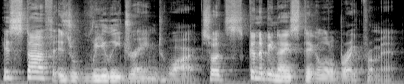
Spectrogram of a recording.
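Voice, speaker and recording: A man giving scripted film review commentary in a blunt, exasperated, sardonic way, with a gravelly creak. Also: mid-range voice, wildly swooping pitch, quick pace. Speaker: video reviewer.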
